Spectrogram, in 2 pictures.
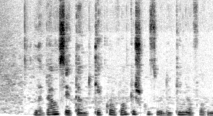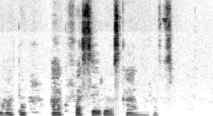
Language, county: Lithuanian, Vilnius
